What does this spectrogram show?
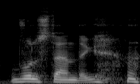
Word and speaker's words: Vollständig: own Bankai version right full standing as it pronounced full standing yeah full standig a bit f f sound full standing kind like fun you know v o n Fun you know now it's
